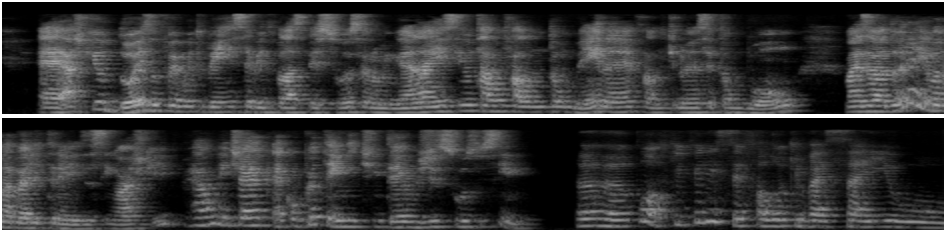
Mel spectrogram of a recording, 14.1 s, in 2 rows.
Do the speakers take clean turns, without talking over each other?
Yes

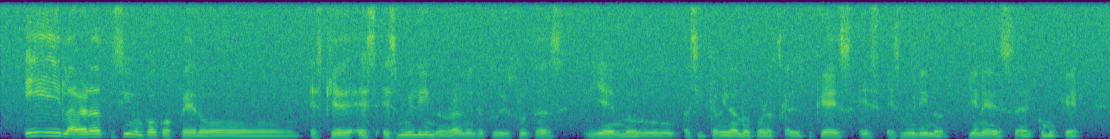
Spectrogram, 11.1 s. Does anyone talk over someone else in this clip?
No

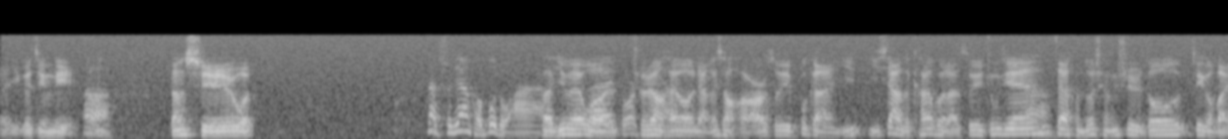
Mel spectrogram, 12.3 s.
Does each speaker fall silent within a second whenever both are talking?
No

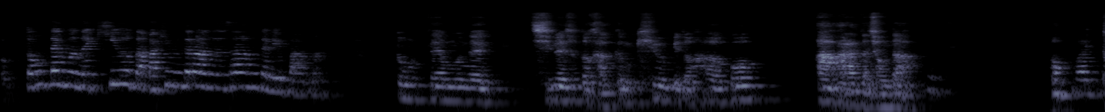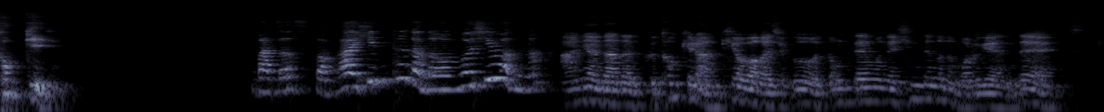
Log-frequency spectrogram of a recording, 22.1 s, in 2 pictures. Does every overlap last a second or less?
Yes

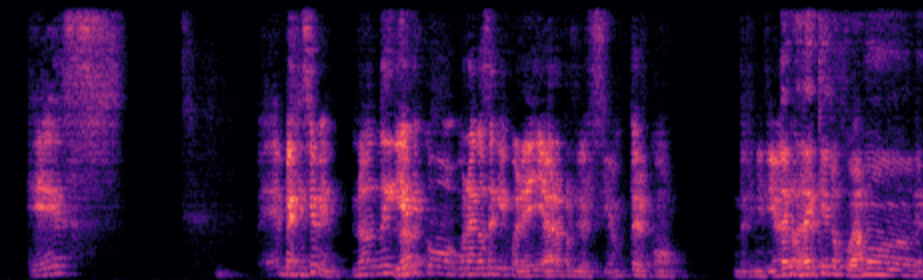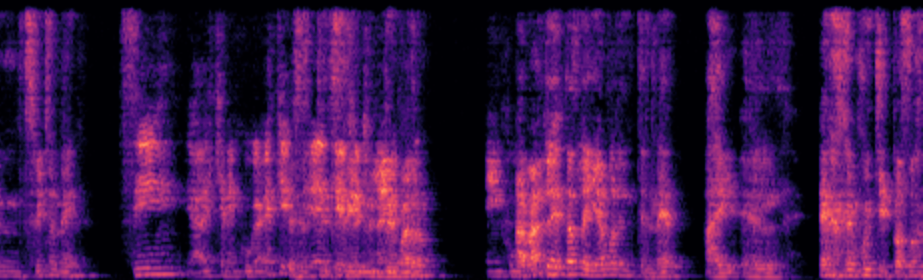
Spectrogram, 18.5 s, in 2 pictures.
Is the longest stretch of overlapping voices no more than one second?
No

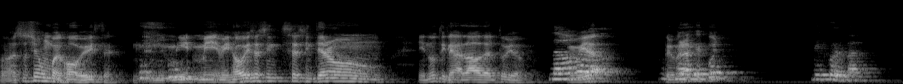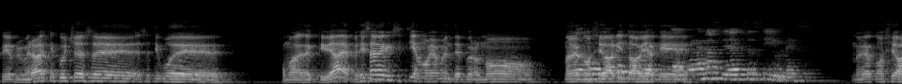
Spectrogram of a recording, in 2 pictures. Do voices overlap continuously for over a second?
Yes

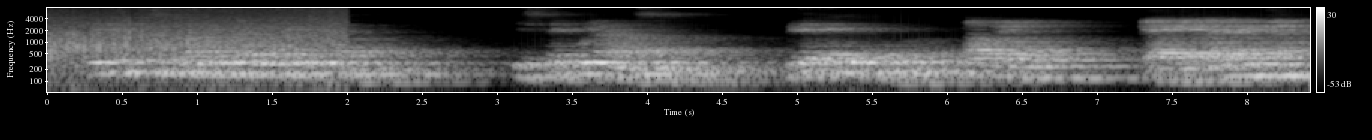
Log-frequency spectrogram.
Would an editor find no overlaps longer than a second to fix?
Yes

